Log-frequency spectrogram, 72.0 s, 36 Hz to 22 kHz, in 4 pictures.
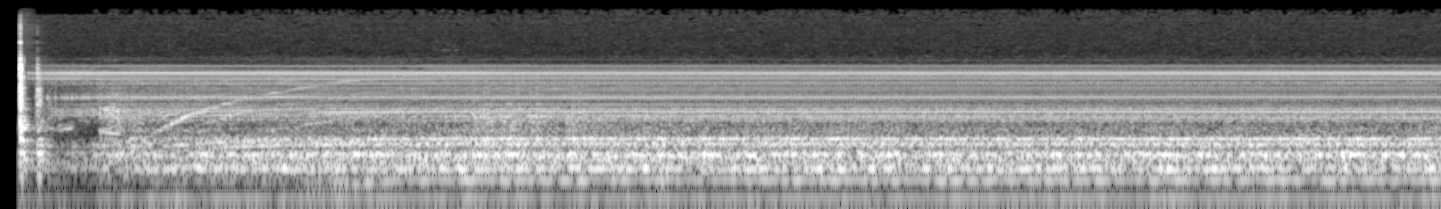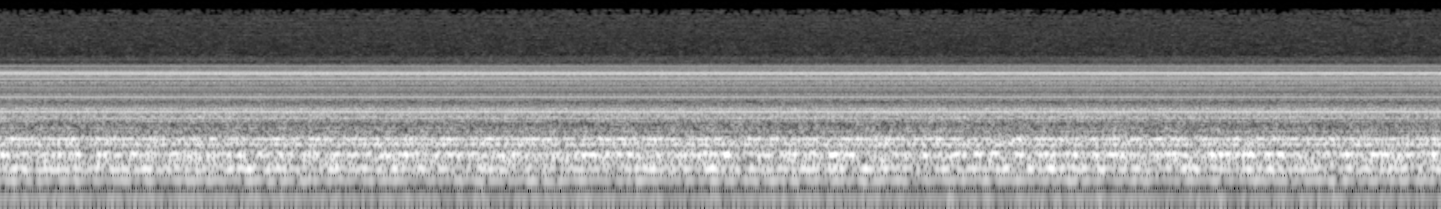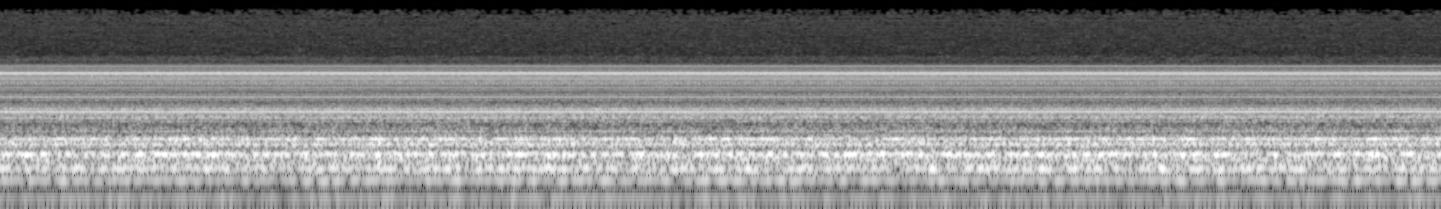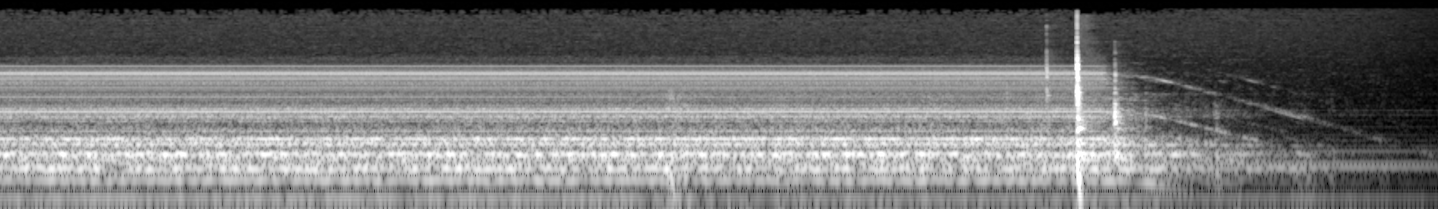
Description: d0 gentle Computer hum with hard drive access
描述：A gentle looping atmo of a computer with fans, a very silent transformer hum and occasional hard drive access.
标签： loop disk harddisk harddrive fan computer fans PC access drive harddisk hum atmo noise harddrive
声道立体声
